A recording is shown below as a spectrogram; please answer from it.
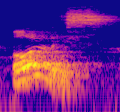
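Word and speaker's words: always: ഏക്ക് ശേഷം എൽ എന്ന അക്ഷരം വന്നാൽ ഏയുടെ ഉച്ചാരണം ഒ എന്നാക്കുക. ഓ. ആൾ. നമുക്കറിയാം ആൾ. ഓൾ. ആൾവേസ്. ഓൾവേസ്. ആൾദോ. Although. Call. Call. Small. Small. Fall. Fall.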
